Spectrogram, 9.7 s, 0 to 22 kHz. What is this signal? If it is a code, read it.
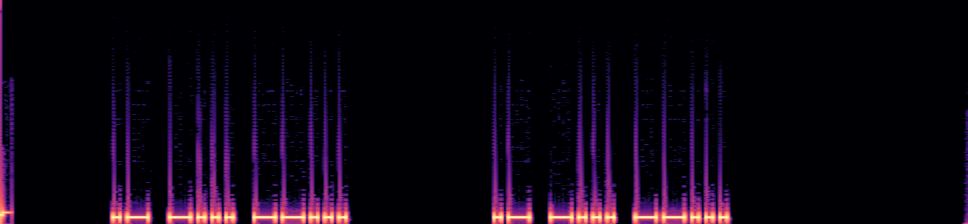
Morse code, heard as a keyed tone, about 17 wpm, 700 Hz. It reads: AB7 AB7
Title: USA Call Sign Prefixes - Repeated 2x - 17wpm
